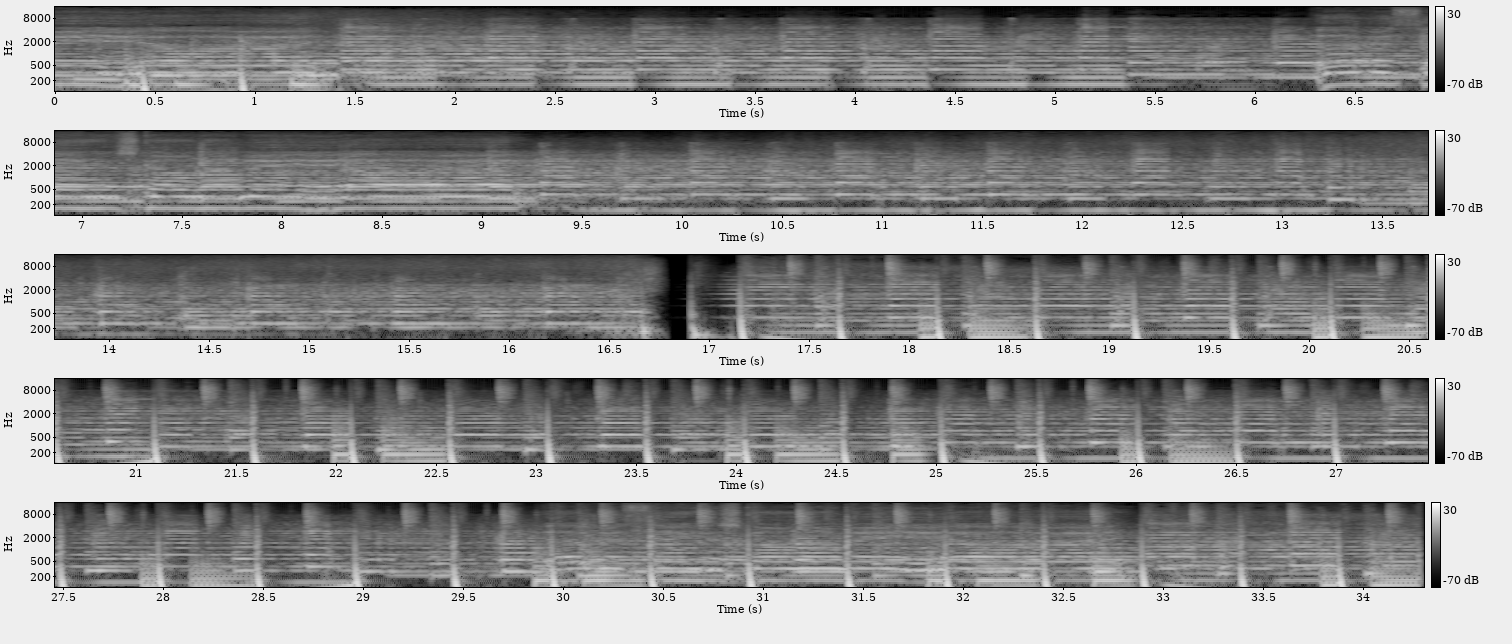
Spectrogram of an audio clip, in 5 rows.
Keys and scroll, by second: 1.1 Delete, 2.4 ctrl+z, 3.9 Delete, 7.5 Delete, 11.0 Delete, 30.1 shift+F2, 30.6 F3, 31.1 g, 33.8 ctrl+z.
